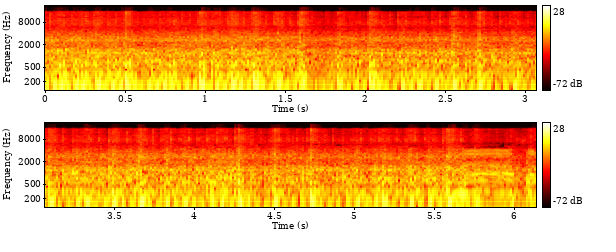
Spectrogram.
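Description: A motorcycle engine idles steadily after a carburetor air-fuel mixture adjustment, a loud continuous low rumble throughout, with a brief faint voice near the end.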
